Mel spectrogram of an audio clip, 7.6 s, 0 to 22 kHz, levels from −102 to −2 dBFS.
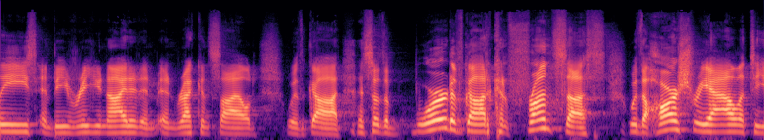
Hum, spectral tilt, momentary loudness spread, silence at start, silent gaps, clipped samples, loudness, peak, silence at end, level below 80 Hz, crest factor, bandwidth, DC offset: none; -4 dB/octave; 14 LU; 0 s; none; under 0.1%; -17 LUFS; 0 dBFS; 0 s; -68 dBFS; 18 dB; 15.5 kHz; under 0.1%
